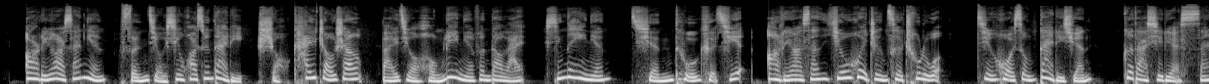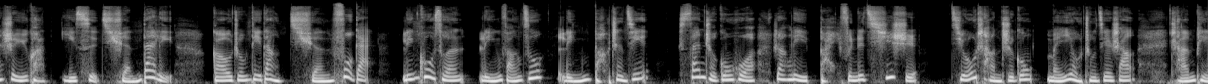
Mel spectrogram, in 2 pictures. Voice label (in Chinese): 促销, 女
